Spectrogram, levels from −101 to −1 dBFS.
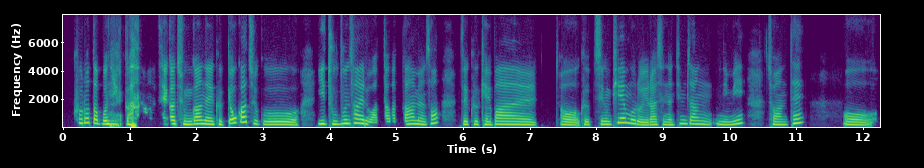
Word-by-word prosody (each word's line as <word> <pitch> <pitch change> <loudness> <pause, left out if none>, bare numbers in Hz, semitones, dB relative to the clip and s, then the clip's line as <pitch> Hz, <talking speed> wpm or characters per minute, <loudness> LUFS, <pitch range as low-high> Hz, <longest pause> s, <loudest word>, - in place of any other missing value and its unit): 그러다 295 -1 +1
보니까 230 -3 +3 0.5
제가 240 +2 +2
중간에 230 +1 +3
그 210 0 0
껴 280 - +4
가지고 200 - +2 0.3
이 240 0 +3
2 220 0 -1
분 265 +3 +3
사이를 275 -4 +2
왔다 180 +3 -5
갔다 215 +1 -4
하면서 240 +5 0 0.3
이제 210 - 0
그 210 +1 -2
개발 200 -2 0 0.3
어 185 -3 +1
그 195 - -2
지금 210 -2 -1
PM으로 285 - +1
일하시는 185 +1 -2
팀장님이 230 -1 -2 0.4
저한테 205 - -1 0.6
어 180 -3 -1
215 Hz, 260 characters per minute, -18 LUFS, 195-250 Hz, 0.6 s, 껴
